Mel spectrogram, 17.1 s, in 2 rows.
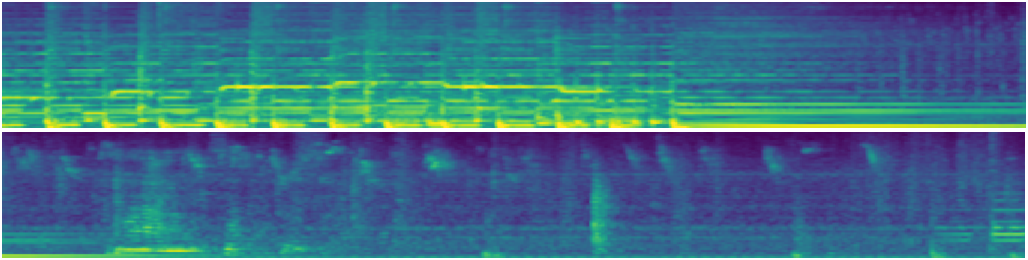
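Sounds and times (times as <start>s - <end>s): background music: 0.0s - 9.4s, 16.4s - 17.0s
small birds chirping: 6.6s - 16.7s.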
